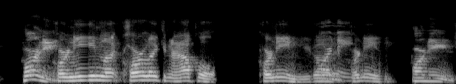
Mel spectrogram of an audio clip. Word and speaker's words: Courneene: hold on Corine Corney Corine cor and apple cornine you got it Corine cornine cornine yeah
